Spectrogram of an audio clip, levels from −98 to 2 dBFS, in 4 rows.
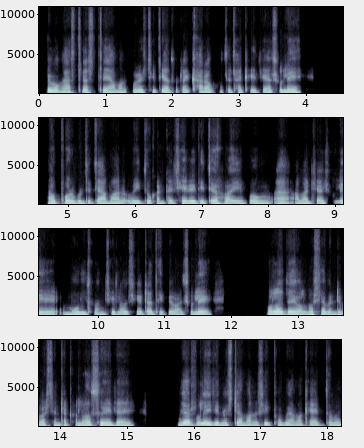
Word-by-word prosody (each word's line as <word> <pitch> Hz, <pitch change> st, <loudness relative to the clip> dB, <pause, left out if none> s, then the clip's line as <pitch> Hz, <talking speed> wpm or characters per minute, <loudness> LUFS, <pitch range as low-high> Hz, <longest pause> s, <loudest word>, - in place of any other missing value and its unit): এবং 200 Hz, 0 st, +5 dB, 0.2 s
আস্তে, 170 Hz, +2 st, -7 dB
আস্তে 175 Hz, +3 st, -10 dB, 0.2 s
আমার 170 Hz, 0 st, -1 dB
পরিস্থিতি 160 Hz, +1 st, -2 dB
এতটাই 165 Hz, +1 st, -5 dB
খারাপ 165 Hz, +1 st, 0 dB
হতে 165 Hz, -1 st, -9 dB
থাকে 155 Hz, 0 st, -5 dB
যে -, -, -4 dB
আসলে 160 Hz, 0 st, +1 dB, 0.9 s
আ -, -, +3 dB, 0.2 s
পরবর্তীতে 165 Hz, 0 st, +1 dB
আমার 160 Hz, 0 st, +2 dB, 0.2 s
ওই 155 Hz, -, +3 dB
দোকানটা 160 Hz, +1 st, -2 dB
ছেড়ে 155 Hz, 0 st, +3 dB
দিতে 165 Hz, +1 st, 0 dB
হয় 170 Hz, 0 st, +1 dB
এবং 160 Hz, -1 st, 0 dB, 0.3 s
আ -, -, +3 dB, 0.2 s
আমার 155 Hz, 0 st, +2 dB
যে -, -, -7 dB
আসলে 160 Hz, +1 st, -4 dB, 0.5 s
মূলধন 160 Hz, +2 st, +2 dB
ছিল, 165 Hz, 0 st, -2 dB, 0.2 s
সেটা 170 Hz, -1 st, -1 dB
থেকেও 165 Hz, 0 st, -3 dB
আসলে 155 Hz, 0 st, 0 dB, 1.0 s
বলা 155 Hz, -1 st, +7 dB
যায় 160 Hz, -1 st, +5 dB
অলমোস্ট 160 Hz, +2 st, +1 dB
70% 155 Hz, 0 st, 0 dB
টাকা 160 Hz, -, -6 dB
লস 150 Hz, -1 st, +2 dB
হয়ে 145 Hz, -1 st, +5 dB
যায়। 150 Hz, +1 st, +3 dB, 0.8 s
যার 195 Hz, -2 st, +5 dB
ফলে 200 Hz, -1 st, +2 dB
এই -, -, +2 dB
জিনিসটা 165 Hz, 0 st, +1 dB
মানসিকভাবে 155 Hz, +1 st, -1 dB
আমাকে 150 Hz, +1 st, -4 dB
একদমই 150 Hz, +1 st, -2 dB
160 Hz, 145 wpm, -23 LUFS, 155-165 Hz, 1.0 s, বলা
